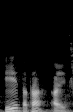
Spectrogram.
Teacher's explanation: ए का उच्चारण स्थान कंठ तथा तालू है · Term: कंठ तालु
